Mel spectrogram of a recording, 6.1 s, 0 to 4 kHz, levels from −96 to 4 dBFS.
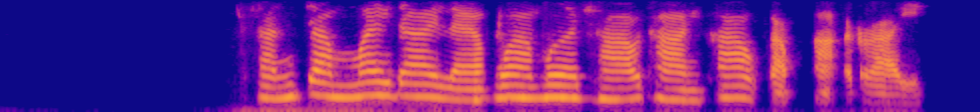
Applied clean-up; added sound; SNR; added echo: neural mask model Resemble Enhance denoiser.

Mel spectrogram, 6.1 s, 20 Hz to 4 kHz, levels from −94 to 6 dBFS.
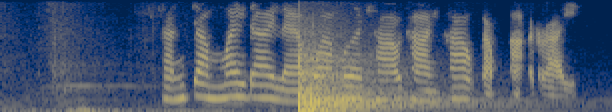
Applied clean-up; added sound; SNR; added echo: none; Slam; 0 dB; none.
